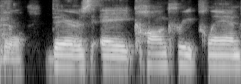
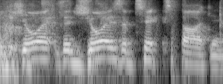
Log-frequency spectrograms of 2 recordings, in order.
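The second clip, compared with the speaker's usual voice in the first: sardonic, pitched up high with a wry edge; ironic; 6 semitones higher than usual. Acted. Band member joking to the host about TikTok, mock-cheerful. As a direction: sell the joys with mock enthusiasm.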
